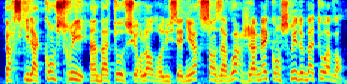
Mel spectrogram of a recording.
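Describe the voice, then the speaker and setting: A man delivers a sermon in a notably high voice. He reads scripture aloud and preaches with emphasis, drawing out the words he wants to land. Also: normal speed. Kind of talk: sermon with Bible reading.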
